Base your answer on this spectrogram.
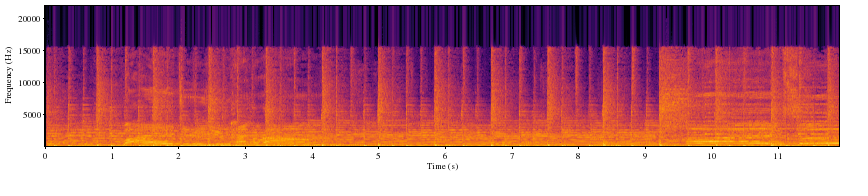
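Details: Loud rock-style music with singing and steady drums fills the whole stretch; no animal voice is heard.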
